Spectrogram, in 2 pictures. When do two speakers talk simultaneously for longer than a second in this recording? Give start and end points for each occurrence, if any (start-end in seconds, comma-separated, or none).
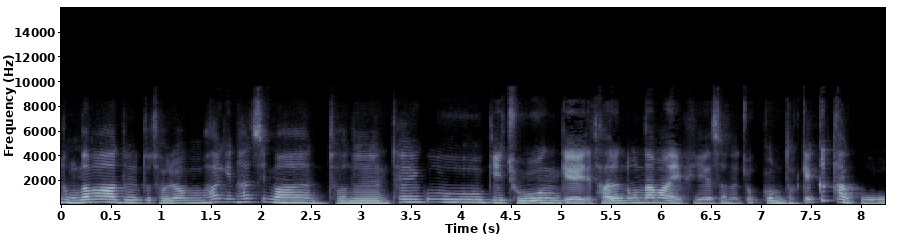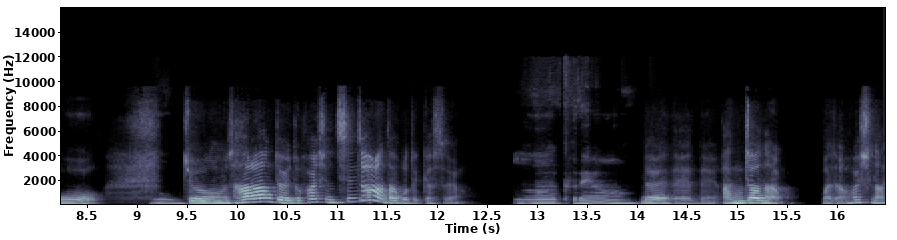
none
